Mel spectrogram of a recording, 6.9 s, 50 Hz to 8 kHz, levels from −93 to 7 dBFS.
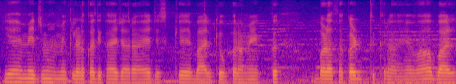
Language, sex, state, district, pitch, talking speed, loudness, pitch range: Hindi, male, Chhattisgarh, Balrampur, 120 Hz, 210 wpm, -28 LUFS, 115-125 Hz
